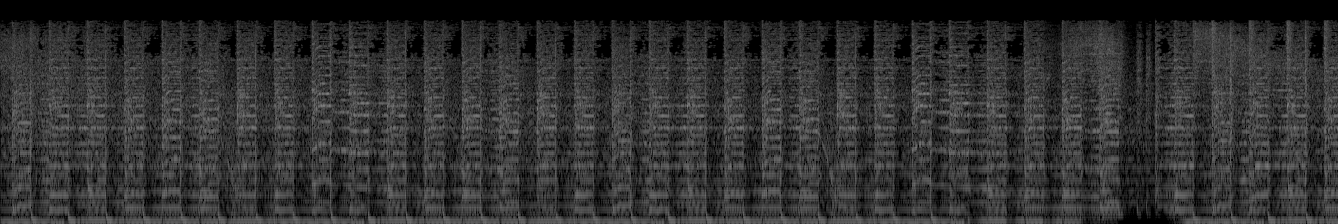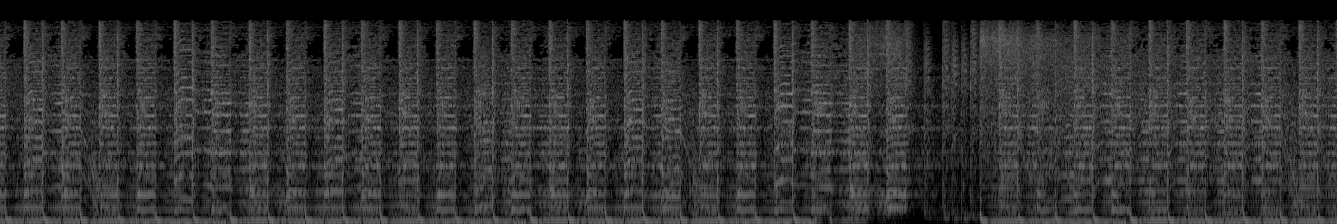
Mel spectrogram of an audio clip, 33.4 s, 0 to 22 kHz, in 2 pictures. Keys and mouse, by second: 0.2 middle click, 1.2 ctrl+r, 2.9-4.9 typing, 4.2 click, 4.3 click, 5.5 click, 7.3 z, 7.5 Tab, 8.7 KP_1, 8.9 z, 10.2 Tab, 10.9 e, 12.9 ctrl+r, 14.4 g, 14.9 e, 15.3 g, 16.2 Delete, 17.0 click, 17.7-20.5 typing, 19.8 Tab, 21.9 Tab, 22.5 ctrl+r, 23.1 ctrl+r, 24.4 b, 25.0 b, 25.1 g, 26.1 b, 26.5 g, 27.4 Tab, 28.3 Tab, 28.5 ctrl+r, 28.9 ctrl+r, 29.6 ctrl+r, 29.6-31.7 typing, 30.2 ctrl+r, 30.6 ctrl+r, 32.3 ctrl+r, 32.9 ctrl+r, 33.0-33.4 typing.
